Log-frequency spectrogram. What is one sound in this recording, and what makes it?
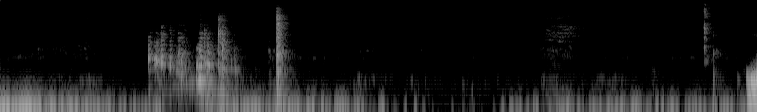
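Cards slide and rustle against each other.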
